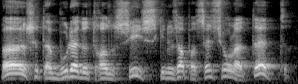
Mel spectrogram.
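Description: A man's voice: on the high side, very animated, moderate pace, vocal fry, fairly bright tone, pitched above the performer's own voice, heavily acted. A man voicing a cheerful, unflappable veteran helmsman in an audiobook, casual and amused by danger. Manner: casual, jocular. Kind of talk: audiobook character voice.

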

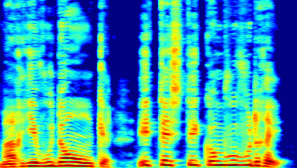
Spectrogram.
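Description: A woman voicing a male village priest in a story, fair-minded and speaking with firm, measured authority. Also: on the high side, expressive, darkish tone, voice pushed up. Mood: dismissive.

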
